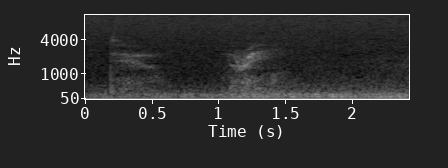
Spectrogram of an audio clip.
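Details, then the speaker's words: Whispered pectoriloquy test: stethoscope diaphragm on the posterior chest while the patient whispers "one, two, three"; faint, muffled whispered syllables over a low steady hum. Louder, clearer whispers would suggest airless, consolidated lung. "when these sounds are louder and clearer than normal whispered pectoriloquy is present all these changes in voice sounds suggest the air filled lung has become airless"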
